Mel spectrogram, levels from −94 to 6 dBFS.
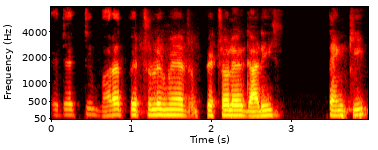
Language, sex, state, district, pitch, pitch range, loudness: Bengali, male, West Bengal, North 24 Parganas, 135 Hz, 125-145 Hz, -21 LUFS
